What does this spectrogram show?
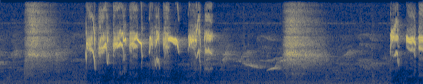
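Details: White-rumped shama song heard as quick runs of high, sharp chirps and buzzy trilled notes in short bursts, with a softer sliding whistle between them and a faint low hum underneath.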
